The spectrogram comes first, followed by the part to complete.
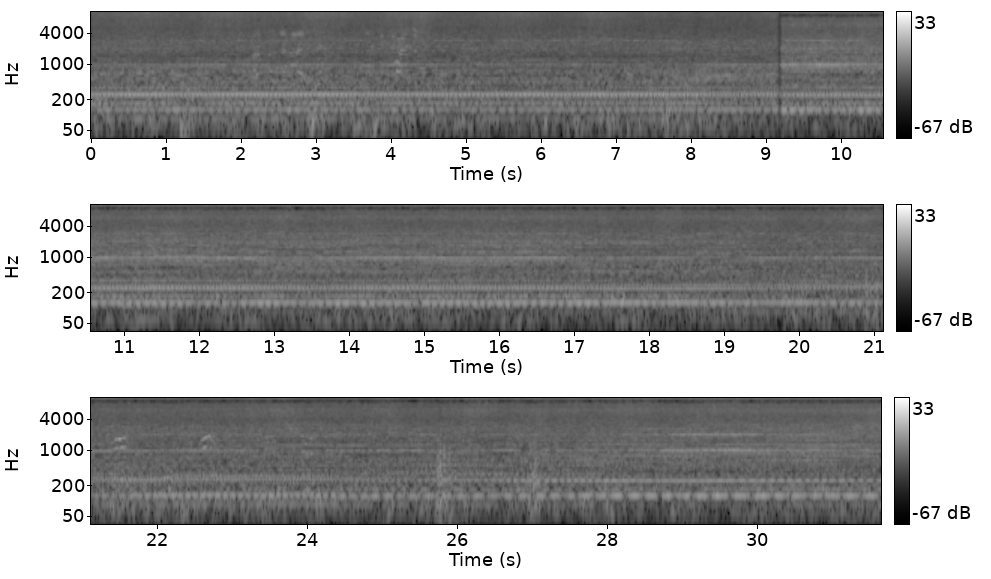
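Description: Motorboat engines running steadily at cruising speed, a constant low drone over the rush of water and wake along the hull.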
